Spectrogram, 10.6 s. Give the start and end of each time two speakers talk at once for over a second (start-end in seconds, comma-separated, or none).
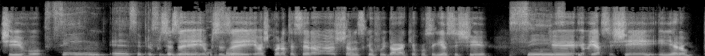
2.2-3.7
